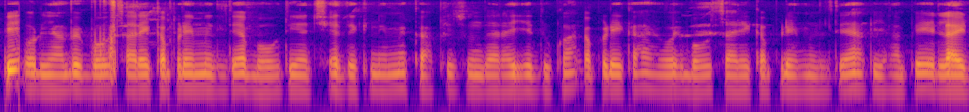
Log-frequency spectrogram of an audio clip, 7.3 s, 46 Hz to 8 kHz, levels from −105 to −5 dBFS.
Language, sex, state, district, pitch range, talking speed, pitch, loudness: Maithili, male, Bihar, Darbhanga, 130-135 Hz, 280 wpm, 130 Hz, -38 LUFS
